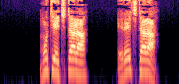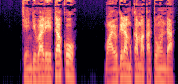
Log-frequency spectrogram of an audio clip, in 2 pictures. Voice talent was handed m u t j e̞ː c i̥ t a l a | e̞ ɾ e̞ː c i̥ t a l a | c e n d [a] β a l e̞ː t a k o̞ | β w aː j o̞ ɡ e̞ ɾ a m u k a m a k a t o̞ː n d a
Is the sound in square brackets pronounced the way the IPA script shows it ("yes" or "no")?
no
